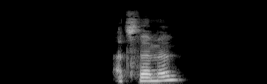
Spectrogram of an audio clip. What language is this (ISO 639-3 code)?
kab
